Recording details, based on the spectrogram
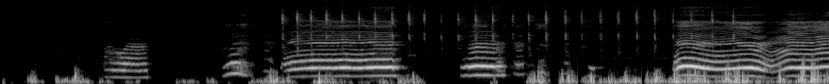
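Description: A baby cries in loud, wailing bursts mixed with fussing and short breaths, with an adult's voice in the room.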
